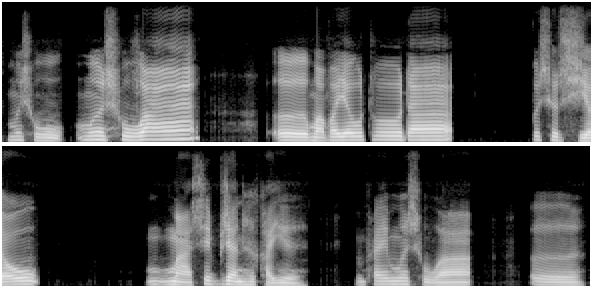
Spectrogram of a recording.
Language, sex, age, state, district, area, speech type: Bodo, female, 45-60, Assam, Baksa, rural, spontaneous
